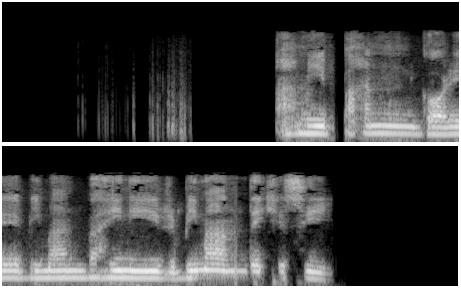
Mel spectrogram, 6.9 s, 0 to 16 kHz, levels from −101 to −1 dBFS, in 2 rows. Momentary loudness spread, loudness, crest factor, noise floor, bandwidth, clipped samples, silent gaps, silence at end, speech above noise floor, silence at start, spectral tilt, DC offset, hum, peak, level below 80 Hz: 9 LU; -18 LUFS; 16 dB; under -90 dBFS; 8.2 kHz; under 0.1%; 2.51-2.56 s; 1 s; over 73 dB; 2.05 s; -6 dB/octave; under 0.1%; none; -4 dBFS; -54 dBFS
